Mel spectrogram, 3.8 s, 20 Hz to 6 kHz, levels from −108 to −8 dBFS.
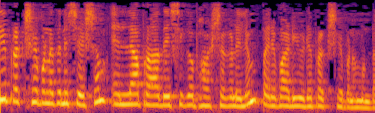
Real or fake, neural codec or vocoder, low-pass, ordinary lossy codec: real; none; 5.4 kHz; none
